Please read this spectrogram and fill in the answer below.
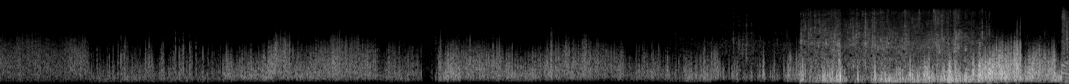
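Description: Wind buffeting the microphone while moving over open water: a steady rushing noise with no clear engine note. It cuts out for an instant a little after four seconds and turns much louder and gustier about eight seconds in.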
